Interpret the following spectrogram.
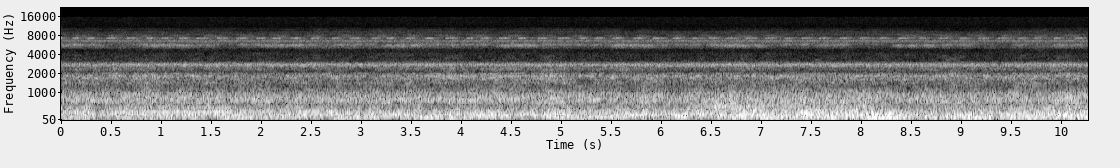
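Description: Near silence: faint room tone with a steady high-pitched background drone.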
